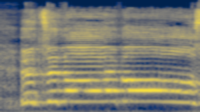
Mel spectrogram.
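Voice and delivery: very high, loud shriek of horror; screaming. A narrator's reading. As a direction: scream the words in panic. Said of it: "screamed Raj".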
